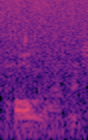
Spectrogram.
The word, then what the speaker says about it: Paul Roberts: Bring it back to Michelle, even though she mispronounced my name and said back to Robert when it's Paul Roberts, but that's okay.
